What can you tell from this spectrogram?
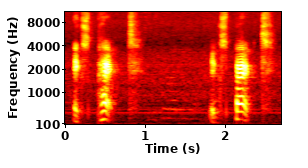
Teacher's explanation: in this word the stress is on the second syllable I pronounce packed stronger and louder and X not so strong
